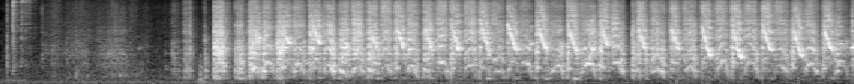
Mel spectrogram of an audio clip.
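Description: Steady, rhythmic back-and-forth rasping of a jeweler's file on a Deans Marine SS Mellenie model ship kit part, loud and close, continuing for several seconds after a brief quiet start.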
